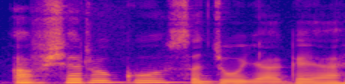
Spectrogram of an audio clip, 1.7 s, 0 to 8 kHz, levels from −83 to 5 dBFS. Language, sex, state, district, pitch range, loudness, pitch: Hindi, male, Uttar Pradesh, Varanasi, 125-175 Hz, -20 LUFS, 150 Hz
